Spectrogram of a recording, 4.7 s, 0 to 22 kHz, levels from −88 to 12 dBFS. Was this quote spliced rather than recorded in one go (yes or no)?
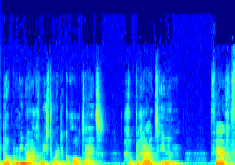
no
